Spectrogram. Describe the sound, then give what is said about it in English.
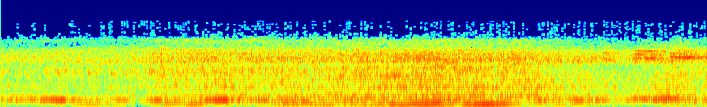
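A big car's engine drones steadily throughout as it drives out the airport road, its low tones rising and falling, with a constant broad road rumble and no voices. “There's another car coming in.”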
